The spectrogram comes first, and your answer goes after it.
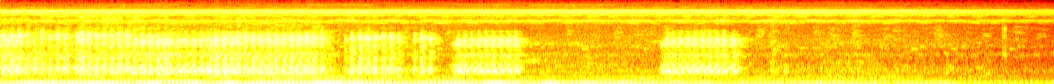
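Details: On a quiet, rainy night, toads give several short, grating pulsed trills in quick succession. A lone trill follows after a pause. A strong low hum and a thin high hiss continue throughout.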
